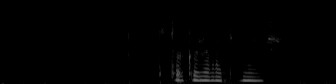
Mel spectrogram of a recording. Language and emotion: Russian, neutral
